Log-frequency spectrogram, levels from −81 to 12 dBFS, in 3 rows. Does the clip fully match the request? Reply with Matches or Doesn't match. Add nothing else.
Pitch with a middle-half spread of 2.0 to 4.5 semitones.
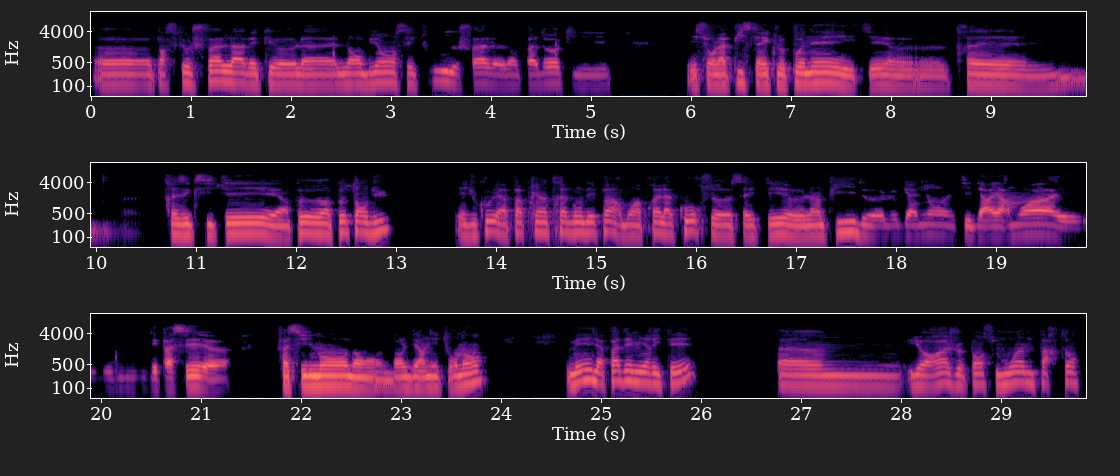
Matches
